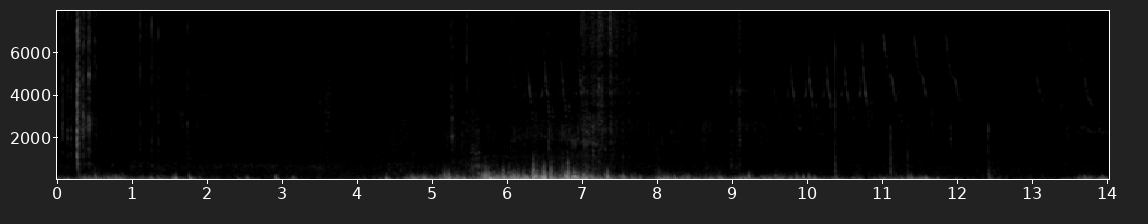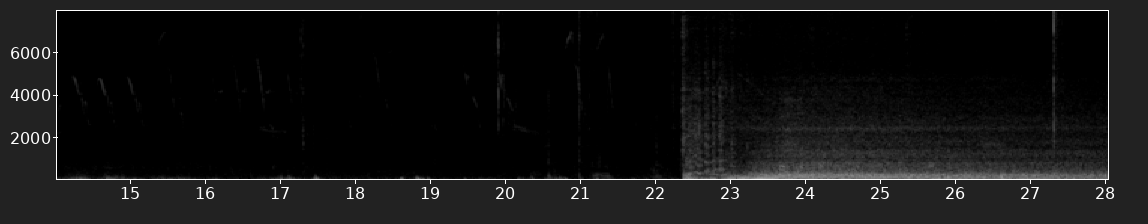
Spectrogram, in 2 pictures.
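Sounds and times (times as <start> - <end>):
birds chirping: 9.6 - 22.0
low rumble: 23.0 - 28.0.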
